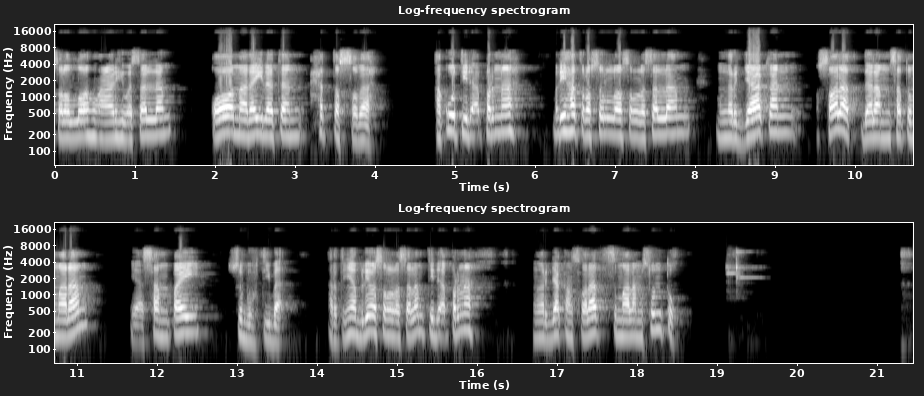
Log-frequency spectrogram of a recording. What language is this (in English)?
Indonesian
